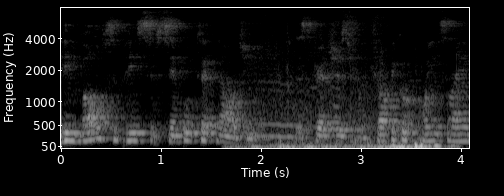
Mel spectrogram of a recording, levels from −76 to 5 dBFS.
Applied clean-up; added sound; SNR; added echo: none; Insect; -5 dB; reverberation time 0.7 s.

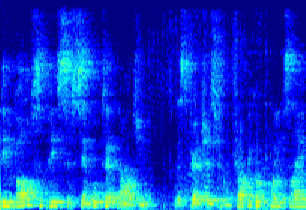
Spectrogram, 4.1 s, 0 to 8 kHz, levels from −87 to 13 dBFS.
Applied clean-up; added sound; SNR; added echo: neural separator model SepFormer DNS4.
